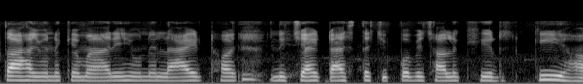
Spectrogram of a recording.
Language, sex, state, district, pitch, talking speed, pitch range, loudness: Bajjika, female, Bihar, Vaishali, 180 Hz, 125 wpm, 175-185 Hz, -22 LUFS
